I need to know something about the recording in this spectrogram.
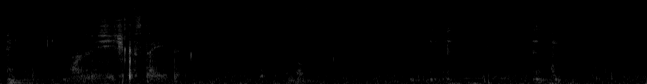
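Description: Near silence, with a faint murmured voice about a second in and a few soft clicks later on.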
